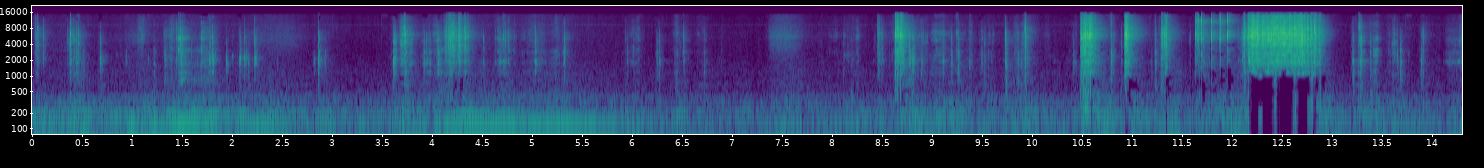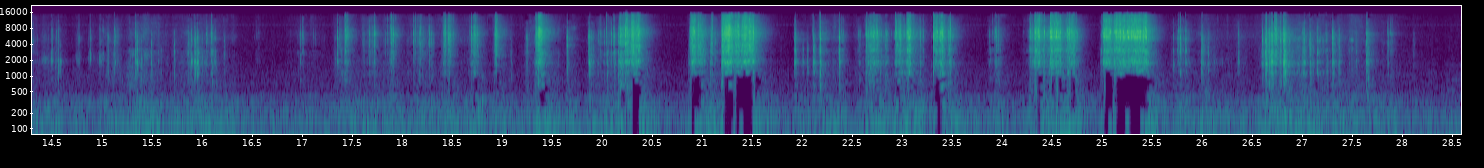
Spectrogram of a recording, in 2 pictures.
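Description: Plastic wind-up toy car handled in the hands, its clockwork mechanism giving repeated short bursts of clicking and whirring with pauses between, amid light plastic clatter.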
